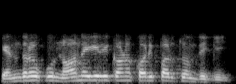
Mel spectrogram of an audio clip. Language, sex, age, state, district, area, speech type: Odia, male, 60+, Odisha, Ganjam, urban, conversation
